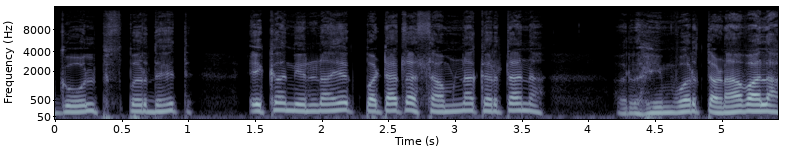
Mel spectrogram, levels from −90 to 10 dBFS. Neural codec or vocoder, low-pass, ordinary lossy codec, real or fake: none; 14.4 kHz; none; real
